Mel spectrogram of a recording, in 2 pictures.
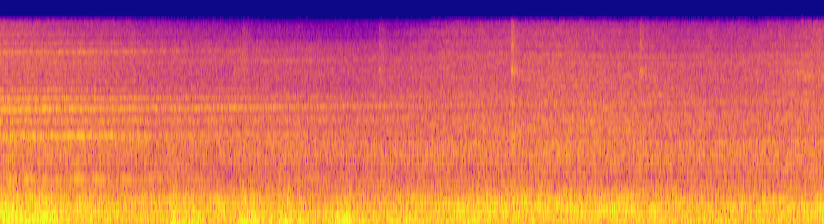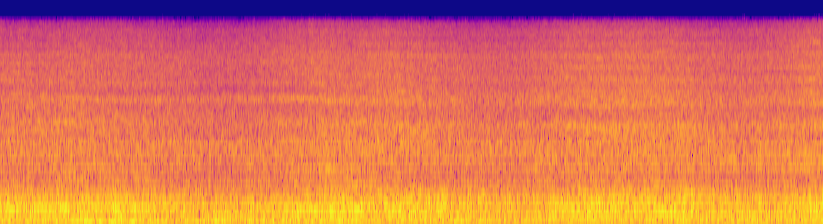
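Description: Passenger train running at the station with a steady low rumble, a few heavier knocks in the first few seconds. A whine with several pitches fades out near the start.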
